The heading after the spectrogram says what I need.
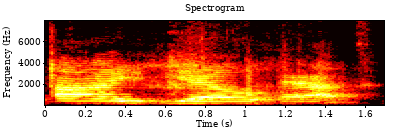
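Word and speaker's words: Ayelet: here at HBS uh the right way to pronounce my name is like I yell at just squished together I yell at um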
